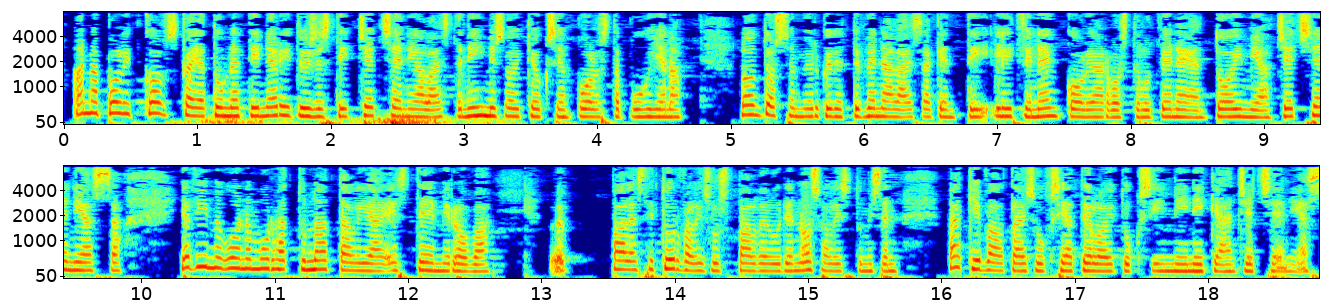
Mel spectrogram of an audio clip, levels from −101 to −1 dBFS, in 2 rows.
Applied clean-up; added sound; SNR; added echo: classical method Wiener filter.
